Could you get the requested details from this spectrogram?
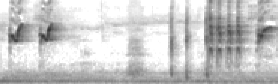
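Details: Green leafbird lure sound for trapping: two upward-swept whistles, a pause with soft rustle, then a burst of harsh chips and a rising whistle.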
